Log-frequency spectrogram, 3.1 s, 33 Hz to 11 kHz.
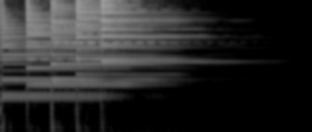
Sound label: E 6th Add 9th, Guitar, Open F; arpeggiated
